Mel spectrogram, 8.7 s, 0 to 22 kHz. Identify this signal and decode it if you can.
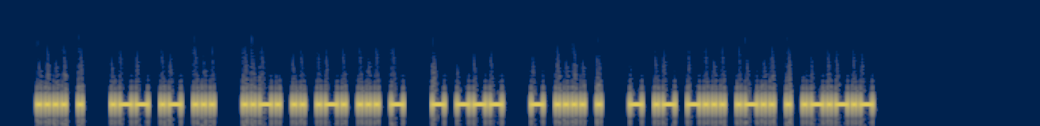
Morse code, heard as a keyed tone, about 36 wpm, 700 Hz. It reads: HE WAS FIRST TO THE TABLE.
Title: Sentences from Top 1000 Words - Review Part 2 - 35wpm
